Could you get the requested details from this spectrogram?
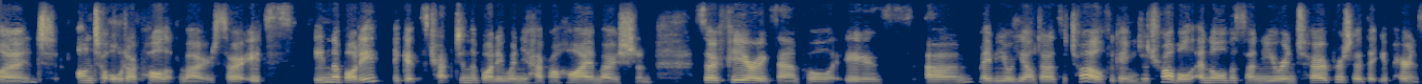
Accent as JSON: {"language": "English", "region": "Queensland", "country": "Australia", "tie": "born or raised there", "moved": "as an adult", "lives_now": "Anna Bay, Australia", "said": "I actually live in Anna Bay. I grew up in Queensland."}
